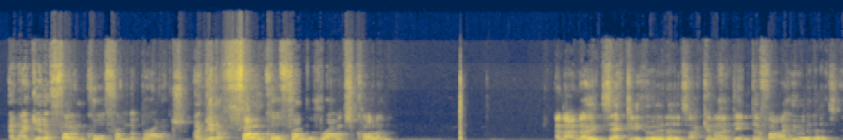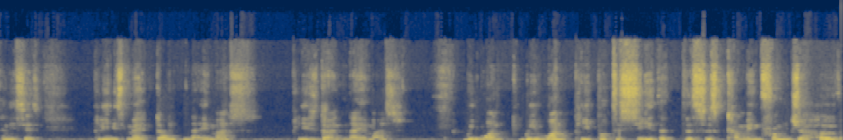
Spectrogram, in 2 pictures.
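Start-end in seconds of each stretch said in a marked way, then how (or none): 9.4-16.9 beautiful, gentle, soft and hushed tones. Recounting a phone call from the branch, quoting the caller in soft tones. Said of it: "in soft tones".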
